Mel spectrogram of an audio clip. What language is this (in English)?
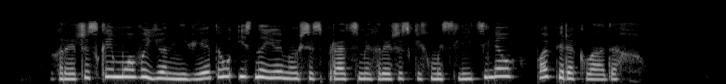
Belarusian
